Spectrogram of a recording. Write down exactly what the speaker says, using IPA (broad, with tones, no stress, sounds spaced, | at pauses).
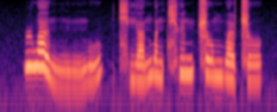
ɻ w a˥˩ ɪ̯ n̪ i˩ ŋ n̪ a˩ n n̪ u˧˥ | t͡ɕʰ j ä˧˥ n̪ w a˧ n t͡ɕʰ y˥ n ʈ͡ʂ ɤ˥ m w ä˥˩ ʈ͡ʂ ɤ˥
